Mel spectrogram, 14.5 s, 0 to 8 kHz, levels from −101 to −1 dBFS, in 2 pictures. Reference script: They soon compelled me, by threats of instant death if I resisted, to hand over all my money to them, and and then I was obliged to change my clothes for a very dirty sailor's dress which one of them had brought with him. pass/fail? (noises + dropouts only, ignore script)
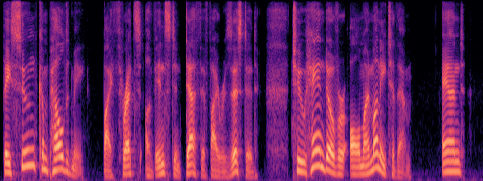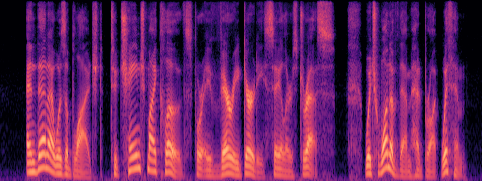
pass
